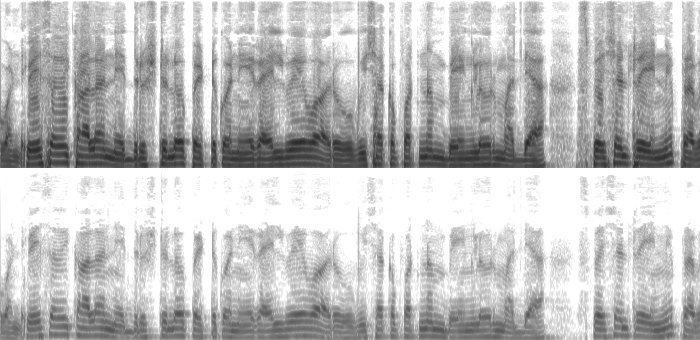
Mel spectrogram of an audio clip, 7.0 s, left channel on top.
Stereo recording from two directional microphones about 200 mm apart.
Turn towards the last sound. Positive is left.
turn(degrees=50)  # may be behind; listen again after turning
